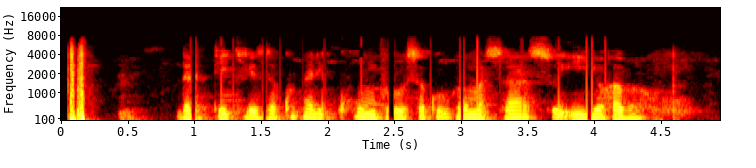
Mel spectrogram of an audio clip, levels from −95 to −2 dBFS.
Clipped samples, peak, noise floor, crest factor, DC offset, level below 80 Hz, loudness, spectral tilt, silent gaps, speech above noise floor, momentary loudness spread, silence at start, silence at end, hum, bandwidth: under 0.1%; -2 dBFS; -46 dBFS; 22 dB; under 0.1%; -36 dBFS; -23 LUFS; -8.5 dB/octave; none; 24 dB; 5 LU; 0.05 s; 0.3 s; none; 6.8 kHz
